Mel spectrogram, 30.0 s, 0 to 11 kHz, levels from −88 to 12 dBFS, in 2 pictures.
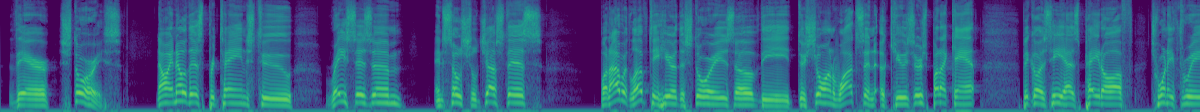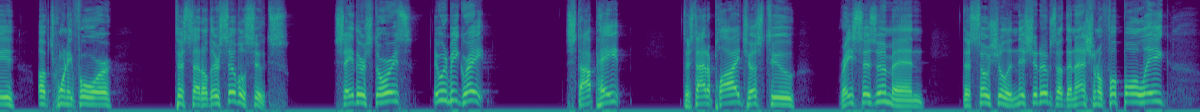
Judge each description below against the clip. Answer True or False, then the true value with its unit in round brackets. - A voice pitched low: False (170 Hz)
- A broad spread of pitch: False (4.9 semitones)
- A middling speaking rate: False (130 wpm)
